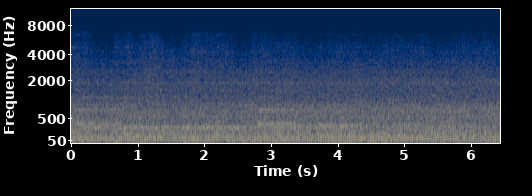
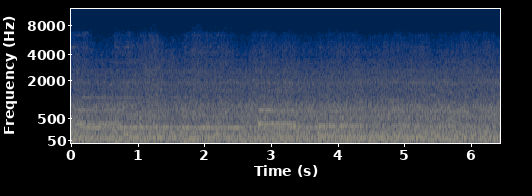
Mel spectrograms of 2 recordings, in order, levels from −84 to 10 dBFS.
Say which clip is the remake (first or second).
first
